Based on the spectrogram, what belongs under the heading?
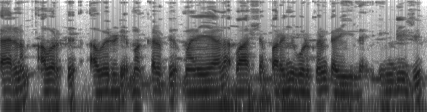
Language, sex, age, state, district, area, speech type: Malayalam, male, 60+, Kerala, Wayanad, rural, spontaneous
